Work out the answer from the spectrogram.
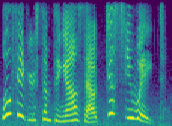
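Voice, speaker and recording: A woman voicing a tiny, childlike fairy companion in a video game, squeaky, eager and earnest. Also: wildly swooping pitch, brisk, noisy background, full character voice. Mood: encouraging. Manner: eager, refers to herself by name.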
